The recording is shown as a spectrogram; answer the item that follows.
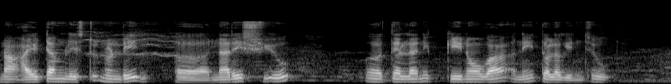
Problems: none marked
